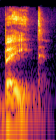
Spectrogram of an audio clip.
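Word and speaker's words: BHATE: It's I think it's pronounced bait. The H is silent.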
